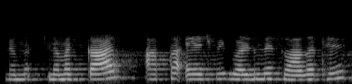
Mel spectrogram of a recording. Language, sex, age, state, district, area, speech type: Hindi, female, 45-60, Madhya Pradesh, Gwalior, rural, conversation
